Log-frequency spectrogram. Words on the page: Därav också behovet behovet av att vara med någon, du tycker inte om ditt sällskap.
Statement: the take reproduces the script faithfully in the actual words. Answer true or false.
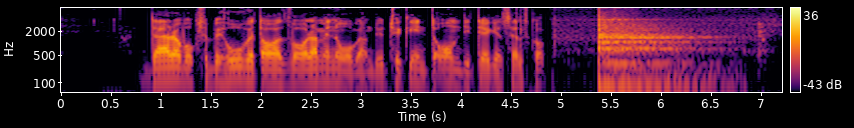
false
